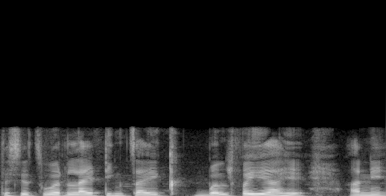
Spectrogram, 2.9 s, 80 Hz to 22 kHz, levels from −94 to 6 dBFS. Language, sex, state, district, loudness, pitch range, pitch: Marathi, male, Maharashtra, Chandrapur, -16 LUFS, 155-170 Hz, 160 Hz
